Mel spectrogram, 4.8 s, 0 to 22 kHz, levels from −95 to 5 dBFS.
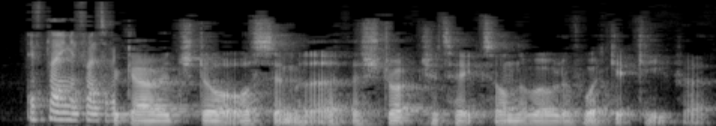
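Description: Right from the start, 0 to 0.76 s, there's a section at the wrong speed. That opening stretch of speech runs at about 1.97 times its proper rate, so it's squeezed and chipmunky, sitting roughly ten semitones too high, before it snaps back to normal speed and pitch just ahead of "a garage door or". Speed and pitch shifting together like that most likely means that bit was played against the wrong clock.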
